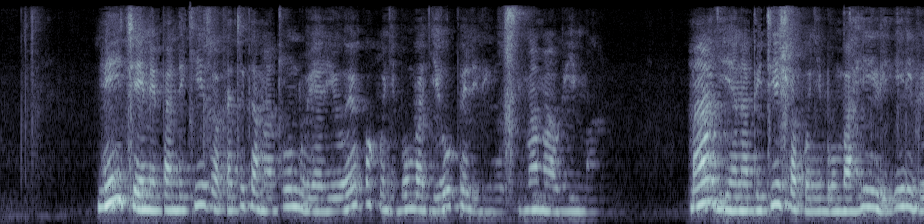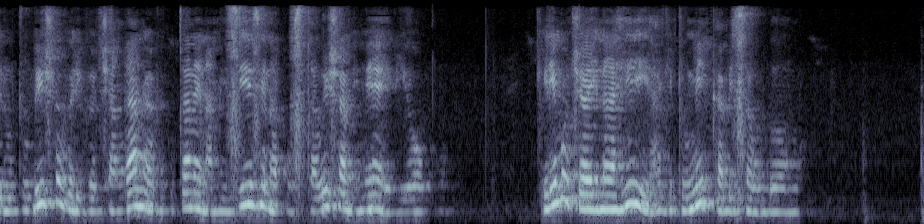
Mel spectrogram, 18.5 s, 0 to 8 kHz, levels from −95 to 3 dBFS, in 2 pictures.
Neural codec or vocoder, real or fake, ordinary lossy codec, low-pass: vocoder, 22.05 kHz, 80 mel bands, WaveNeXt; fake; AAC, 32 kbps; 7.2 kHz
